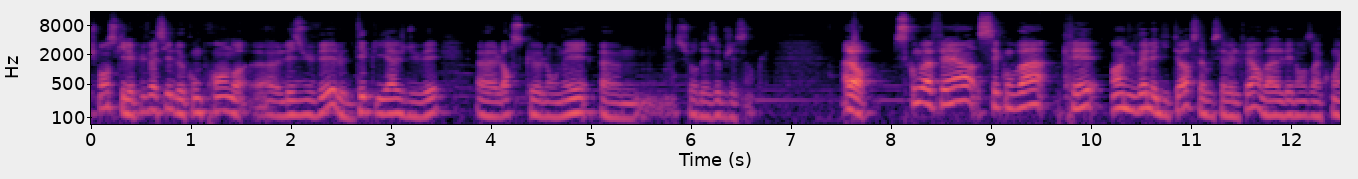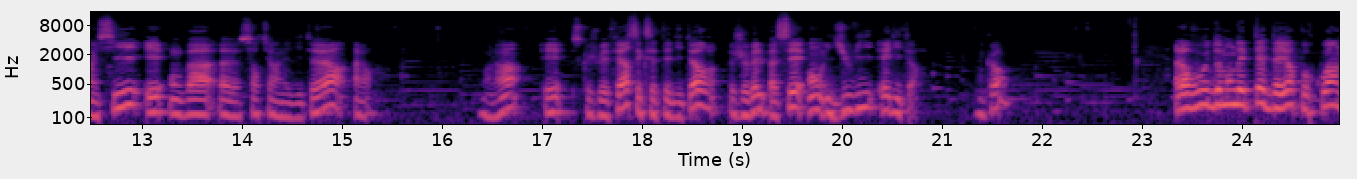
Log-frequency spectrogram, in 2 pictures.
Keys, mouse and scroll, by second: 1.2-11.8 middle drag, 11.8-24.4 drag, 24.4-24.9 middle drag.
